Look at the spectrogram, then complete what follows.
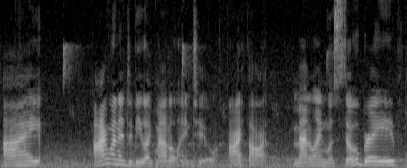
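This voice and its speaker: A woman teacher doing an interactive picture-book read-aloud for young children, expressive and encouraging. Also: medium pitch, takes it slowly. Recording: clearly noisy background.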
